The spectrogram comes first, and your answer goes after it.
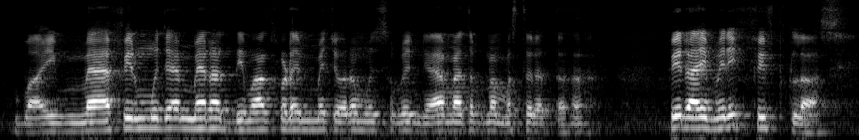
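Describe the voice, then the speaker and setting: Chatty young man in an echoey room. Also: a little high. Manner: chatty, addresses listeners as "bhai". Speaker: vlogger. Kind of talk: casual storytelling. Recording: roomy echo.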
